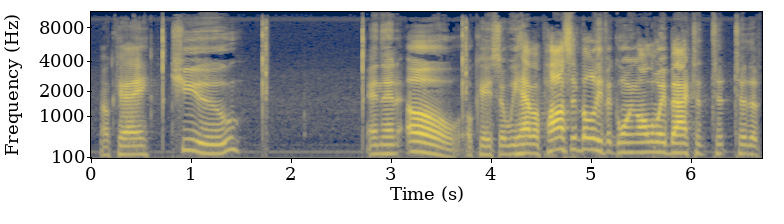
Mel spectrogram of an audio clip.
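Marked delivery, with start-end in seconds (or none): 0.8-3.7 "tu" and "o" each sounded separately, with a long pause between; syllable by syllable. Shown as a demonstration. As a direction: count out the syllables "tu", then "o". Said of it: "it too has three syllables".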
